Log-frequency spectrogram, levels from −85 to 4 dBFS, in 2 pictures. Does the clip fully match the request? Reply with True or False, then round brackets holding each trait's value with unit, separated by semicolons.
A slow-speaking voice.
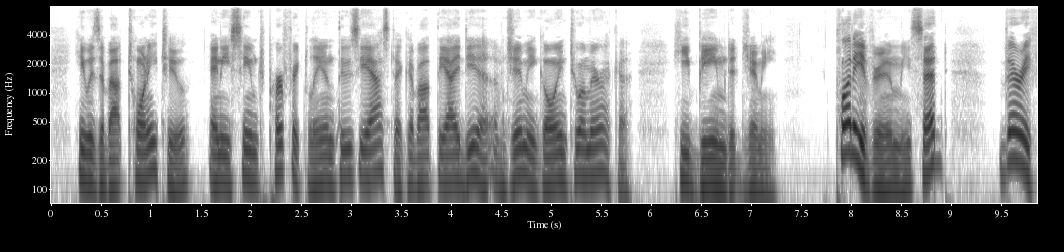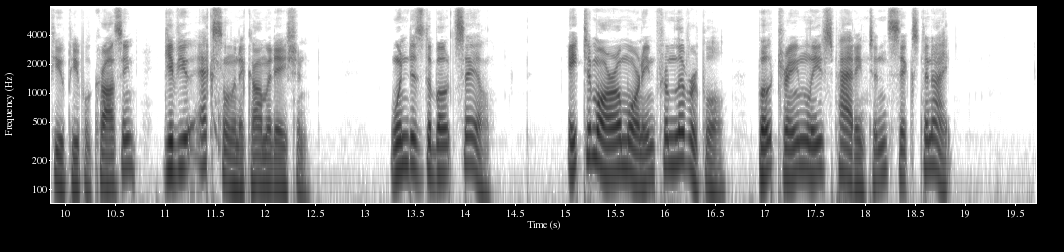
False (160 wpm)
